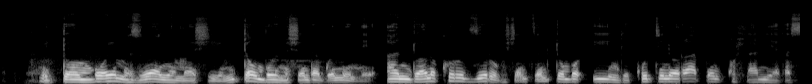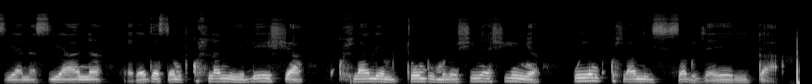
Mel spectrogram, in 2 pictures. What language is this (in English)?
Ndau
